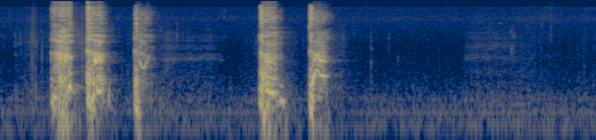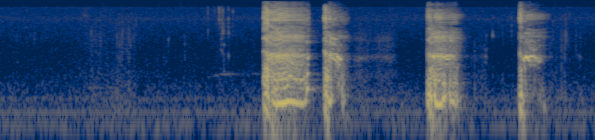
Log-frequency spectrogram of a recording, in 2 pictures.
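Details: Coughing all night: two clusters of harsh cough bursts with throat clearing, about ten in all, separated by a quiet pause.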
